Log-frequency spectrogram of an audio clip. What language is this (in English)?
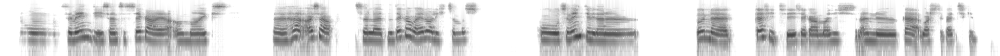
Võro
